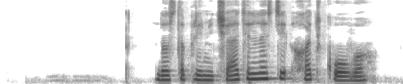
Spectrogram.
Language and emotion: Russian, neutral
